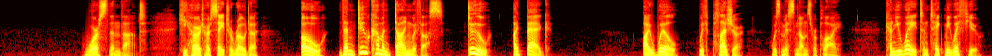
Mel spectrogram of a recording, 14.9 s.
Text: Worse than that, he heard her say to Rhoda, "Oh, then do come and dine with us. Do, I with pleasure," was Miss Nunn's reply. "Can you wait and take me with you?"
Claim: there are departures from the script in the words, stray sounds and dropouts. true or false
true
